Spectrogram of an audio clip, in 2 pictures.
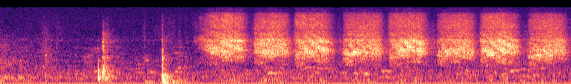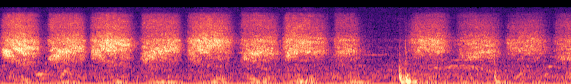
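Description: Rhythmic scraping strokes, about three a second, in a long run of about seven seconds. A single knock follows, then the strokes start again for a shorter run.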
